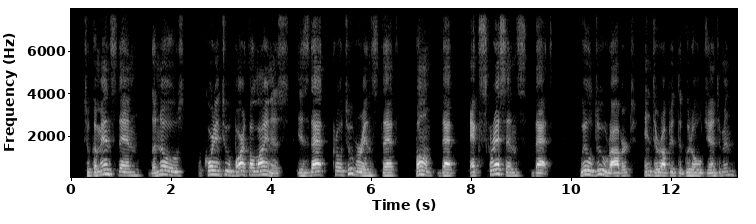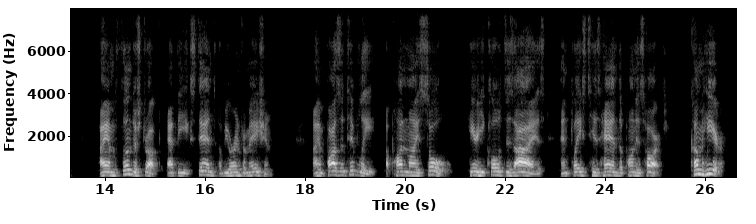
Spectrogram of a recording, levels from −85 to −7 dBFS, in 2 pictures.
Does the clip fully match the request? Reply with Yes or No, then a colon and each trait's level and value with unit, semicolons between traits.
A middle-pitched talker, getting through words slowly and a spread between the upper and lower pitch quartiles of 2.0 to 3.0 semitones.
No: medium, 150 Hz; slow, 105 wpm; average, 3.7 semitones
